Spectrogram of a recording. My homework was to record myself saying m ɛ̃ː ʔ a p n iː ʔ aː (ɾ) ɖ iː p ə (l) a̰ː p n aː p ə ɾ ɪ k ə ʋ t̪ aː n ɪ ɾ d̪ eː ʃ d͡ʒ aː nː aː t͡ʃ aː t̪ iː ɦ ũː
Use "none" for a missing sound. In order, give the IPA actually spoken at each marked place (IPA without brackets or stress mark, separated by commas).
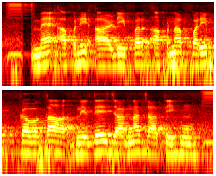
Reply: ɾ, ɾ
